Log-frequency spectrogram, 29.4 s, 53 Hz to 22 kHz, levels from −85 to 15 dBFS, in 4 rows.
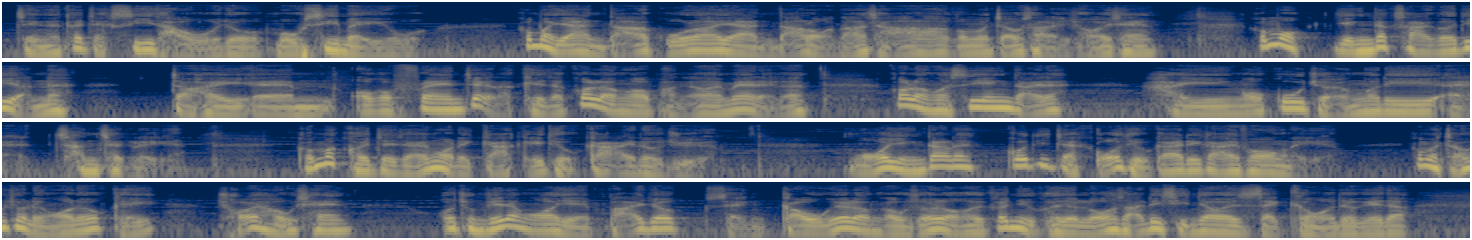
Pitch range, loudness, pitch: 100-140 Hz, -21 LUFS, 115 Hz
